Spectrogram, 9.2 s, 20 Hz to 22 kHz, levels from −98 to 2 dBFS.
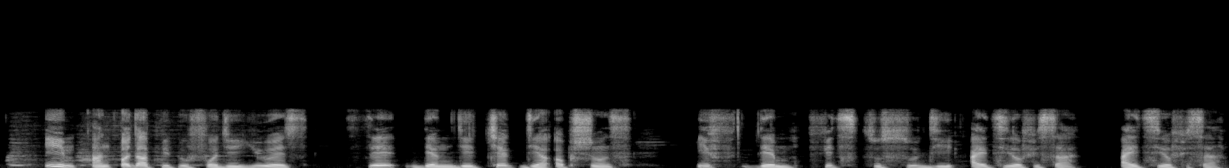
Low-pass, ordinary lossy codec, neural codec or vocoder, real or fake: none; none; none; real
